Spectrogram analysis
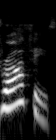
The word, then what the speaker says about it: Rothy's: and get ready to be asked are those rothies it really happens in real life plus get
